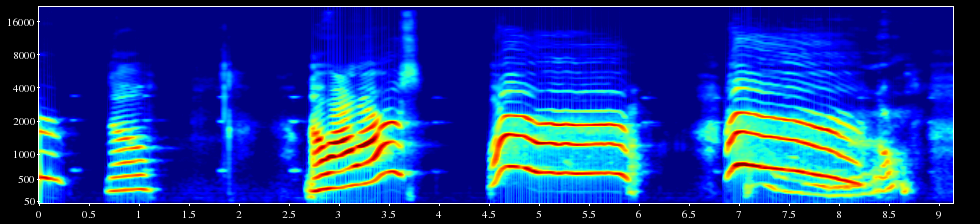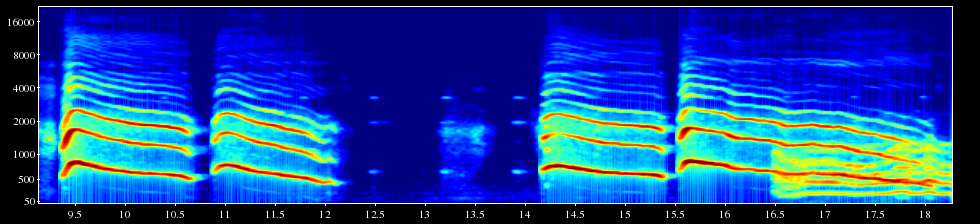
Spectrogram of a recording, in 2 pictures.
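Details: Xoloitzcuintle, the Mexican hairless dog named Ezra Charles III, giving drawn-out harmonic howls and moans, some rising then sliding down, in separate bursts of about one to two seconds, with short yelps between and a quiet indoor background.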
